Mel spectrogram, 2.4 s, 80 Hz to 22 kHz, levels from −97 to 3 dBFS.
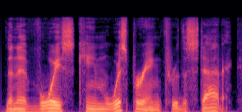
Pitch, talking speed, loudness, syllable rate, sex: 100 Hz, 200 wpm, -19 LUFS, 5.3 syllables/s, male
